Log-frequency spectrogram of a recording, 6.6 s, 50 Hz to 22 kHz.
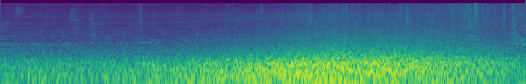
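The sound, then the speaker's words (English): Low roar of an airliner landing at Lviv Airport: a dense, steady rumble that swells to a peak midway and then gradually eases off. “Ladies and gentlemen, welcome to Lviv Airport, where the local time is 10:45 a.m. Please remain seated with your seatbelts fastened until the aircraft will come to a complete stop.”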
